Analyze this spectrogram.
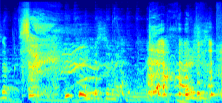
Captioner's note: laughs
